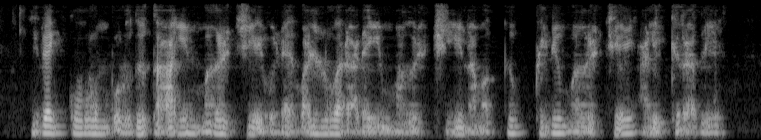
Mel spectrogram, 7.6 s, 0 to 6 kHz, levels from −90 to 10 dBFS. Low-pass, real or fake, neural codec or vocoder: 5.4 kHz; fake; vocoder, 22.05 kHz, 80 mel bands, HiFi-GAN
